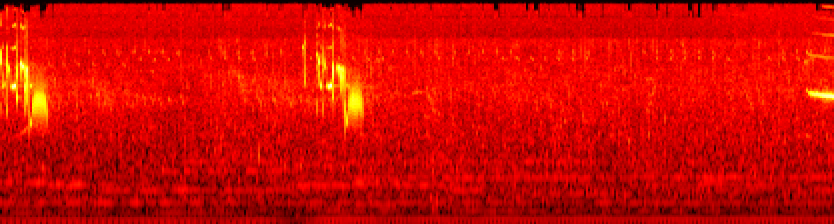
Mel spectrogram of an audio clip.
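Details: Black-capped Chickadee, a common backyard bird in America: two brief clusters of harsh, buzzy chattering notes about three seconds apart, then a clear whistled note starting at the end, with soft music beneath.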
